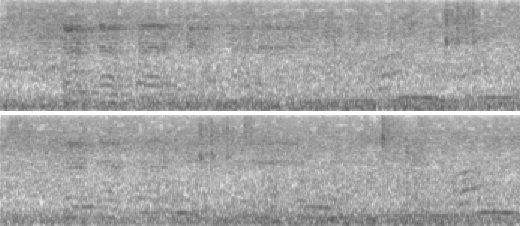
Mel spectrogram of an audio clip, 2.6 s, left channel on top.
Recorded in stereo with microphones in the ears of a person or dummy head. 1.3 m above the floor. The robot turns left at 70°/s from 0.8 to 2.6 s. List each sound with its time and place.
0.2 s laughter: 30° left, 9.5 m; by 1.6 s 25° right, 9.5 m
